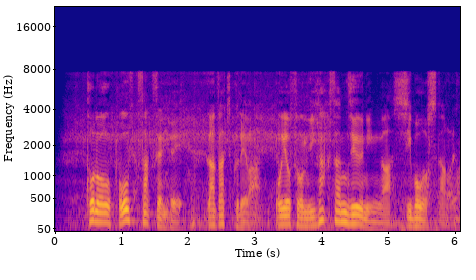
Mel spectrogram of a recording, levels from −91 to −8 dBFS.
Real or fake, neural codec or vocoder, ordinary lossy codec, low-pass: fake; codec, 16 kHz, 2 kbps, FunCodec, trained on LibriTTS, 25 frames a second; none; none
